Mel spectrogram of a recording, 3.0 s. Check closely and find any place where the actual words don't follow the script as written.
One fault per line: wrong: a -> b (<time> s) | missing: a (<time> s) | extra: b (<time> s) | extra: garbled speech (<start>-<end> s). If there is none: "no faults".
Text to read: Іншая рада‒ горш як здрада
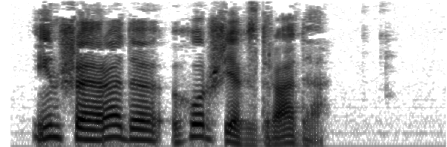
no faults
